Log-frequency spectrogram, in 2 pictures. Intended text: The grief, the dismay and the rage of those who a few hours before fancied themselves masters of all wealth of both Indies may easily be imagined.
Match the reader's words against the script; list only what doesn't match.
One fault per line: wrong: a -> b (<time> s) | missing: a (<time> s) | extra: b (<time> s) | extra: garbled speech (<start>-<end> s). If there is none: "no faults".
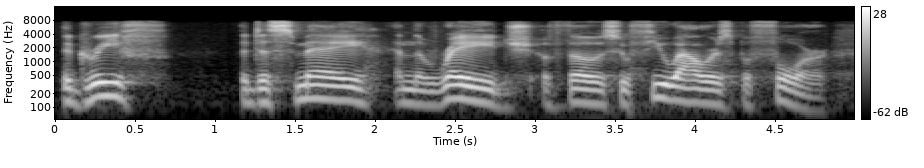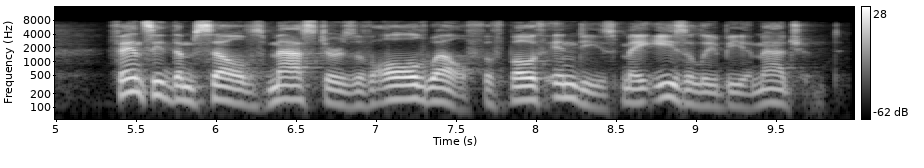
no faults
